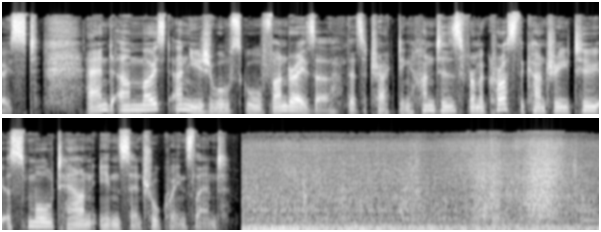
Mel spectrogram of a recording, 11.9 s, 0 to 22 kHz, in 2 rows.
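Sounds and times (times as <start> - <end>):
speech: 0.0 - 8.5
four-wheel drives rolling into a dry dusty racetrack in central Queensland: 8.4 - 11.9.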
